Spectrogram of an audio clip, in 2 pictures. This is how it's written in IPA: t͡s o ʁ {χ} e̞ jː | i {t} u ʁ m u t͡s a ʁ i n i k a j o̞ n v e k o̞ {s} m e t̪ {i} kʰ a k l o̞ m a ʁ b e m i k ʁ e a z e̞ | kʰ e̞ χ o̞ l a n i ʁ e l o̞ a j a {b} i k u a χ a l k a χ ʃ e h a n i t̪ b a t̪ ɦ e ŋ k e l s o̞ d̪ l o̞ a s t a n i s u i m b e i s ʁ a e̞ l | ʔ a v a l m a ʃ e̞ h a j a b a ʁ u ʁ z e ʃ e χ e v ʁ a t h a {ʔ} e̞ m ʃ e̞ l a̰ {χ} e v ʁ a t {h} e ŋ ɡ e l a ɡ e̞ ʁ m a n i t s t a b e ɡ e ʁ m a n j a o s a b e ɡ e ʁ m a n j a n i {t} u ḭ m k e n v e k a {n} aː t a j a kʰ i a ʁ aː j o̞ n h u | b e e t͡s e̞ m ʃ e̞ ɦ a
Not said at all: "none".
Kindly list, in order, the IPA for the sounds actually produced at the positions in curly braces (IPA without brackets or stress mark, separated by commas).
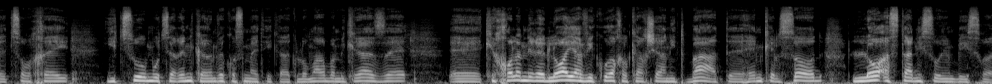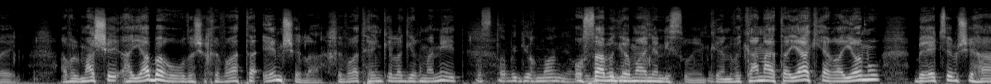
χ, t͡s, s, i, v, ʔ, χ, h, s, n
